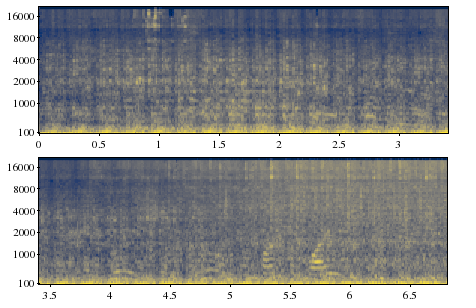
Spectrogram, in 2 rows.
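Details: Chevy 350 V8 square body truck after quick fuel line replacement (new hoses had been squirting fuel, no start): deep, steady low rumble at even idle with no misses or knocks; normal smooth idle.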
